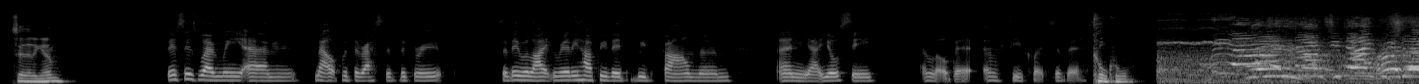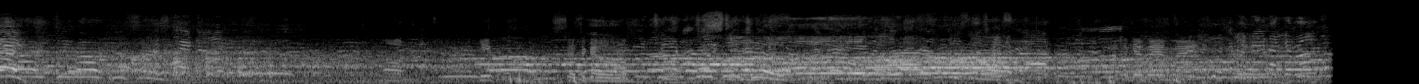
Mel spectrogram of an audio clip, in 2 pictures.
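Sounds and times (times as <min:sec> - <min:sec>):
speech: 0:00.2 - 0:00.8, 0:01.7 - 0:11.8, 0:12.6 - 0:16.3, 0:19.2 - 0:22.5
large street crowd chatter: 0:12.0 - 0:27.6.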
